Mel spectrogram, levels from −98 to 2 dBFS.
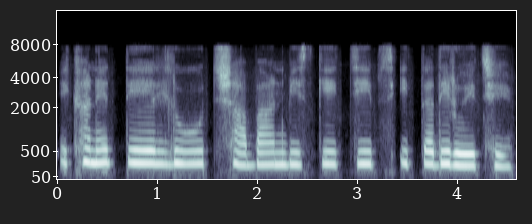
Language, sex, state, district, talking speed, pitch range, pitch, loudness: Bengali, female, West Bengal, Cooch Behar, 105 wpm, 235-260 Hz, 250 Hz, -14 LUFS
